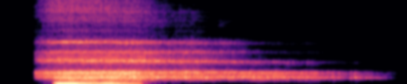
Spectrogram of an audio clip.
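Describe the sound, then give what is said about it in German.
A humming bee-breath exhale in yoga practice: one long, steady, low voiced hum, held for about five seconds and then fading away. “Dieses Mal atme noch einmal ein, vielleicht im Brahmari wieder aus.”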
